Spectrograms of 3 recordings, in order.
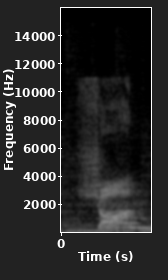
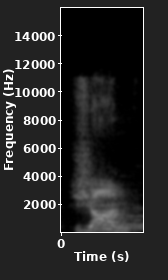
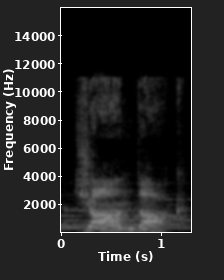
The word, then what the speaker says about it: Jeanne d'Arc: Jeanne d'Arc. Yeah, it is pronounced Jeanne, not Jean. Jeanne d'Arc, because she was a French character.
